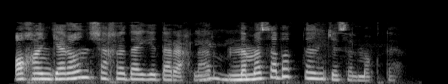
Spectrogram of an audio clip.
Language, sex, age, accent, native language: Uzbek, female, 18-24, Farg'ona, Uzbek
